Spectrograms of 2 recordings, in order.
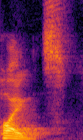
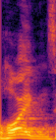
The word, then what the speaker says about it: Huygens: Existem várias pronúncias, Huygens, eu falo Huygens, tá?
